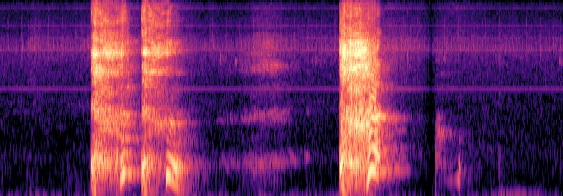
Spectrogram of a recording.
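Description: A person coughing three times: two coughs close together about a second in, then a third about a second and a half later.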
